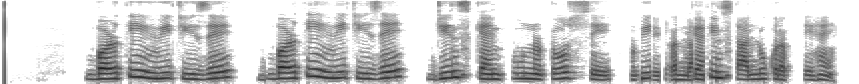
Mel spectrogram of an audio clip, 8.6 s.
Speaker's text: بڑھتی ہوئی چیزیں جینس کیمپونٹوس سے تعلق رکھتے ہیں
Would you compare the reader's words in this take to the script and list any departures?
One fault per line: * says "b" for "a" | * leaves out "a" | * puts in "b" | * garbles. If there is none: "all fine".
* puts in "بڑھتی ہوئی چیزیں"
* garbles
